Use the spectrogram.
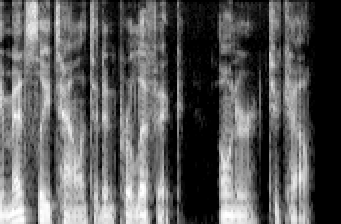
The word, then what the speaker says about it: Tukel: many people pronounce it Turkel or Turkel. They think there's an R there, and it's Tukel. Tukel with the accent over the E. Yeah, Tukel.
